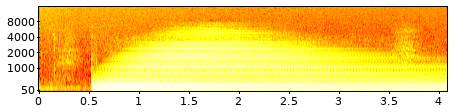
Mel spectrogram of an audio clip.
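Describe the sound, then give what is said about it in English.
A single synthesizer key is struck, and an envelope generator opens and then closes the low-pass filter. The sustained note swells brighter over a couple of seconds, then gradually mellows while still holding. “But if instead of my turning the knob, I use a waveform that goes up and then down every time I hit a key, we'll get a sound like this.”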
